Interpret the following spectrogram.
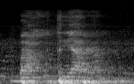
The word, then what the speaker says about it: Bachtiar: Nama saya itu Bakhtiar, BACHTIAR, Bravo Alpha Charlie Hotel Tango Indi Alpha Romeo. Ya kan? Itu kenapa BACH?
